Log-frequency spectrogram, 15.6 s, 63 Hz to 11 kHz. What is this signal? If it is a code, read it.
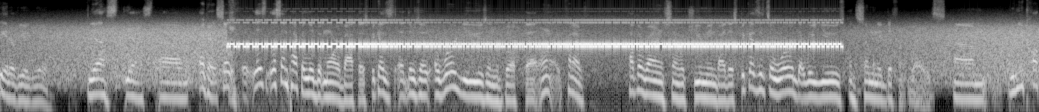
NAVTEX (SITOR-B), 100 baud, 170 Hz shift, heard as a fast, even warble, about 1360 Hz centre, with radio static and speech in English. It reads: YBKOT DIUAW WODFZ VLPXP RLHVK WOTQE NHMVY TZUUQ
